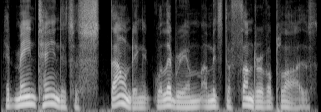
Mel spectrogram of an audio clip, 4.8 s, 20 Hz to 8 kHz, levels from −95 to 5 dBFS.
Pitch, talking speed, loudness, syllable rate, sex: 115 Hz, 125 wpm, -18 LUFS, 4.6 syllables/s, male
